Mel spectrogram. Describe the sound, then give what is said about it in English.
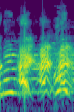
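A person mimics a Chihuahua's bark with a quick run of three or so shrill, strained, high-pitched yaps, with no other talking. “Now Chihuahua big.”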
